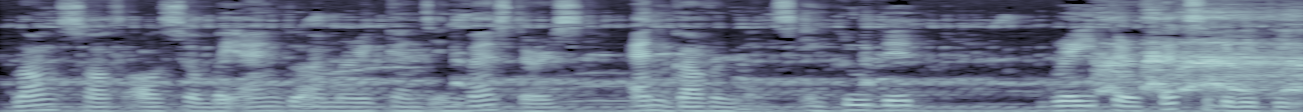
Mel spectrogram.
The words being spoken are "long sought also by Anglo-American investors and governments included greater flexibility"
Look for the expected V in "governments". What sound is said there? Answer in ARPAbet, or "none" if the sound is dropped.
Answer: V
